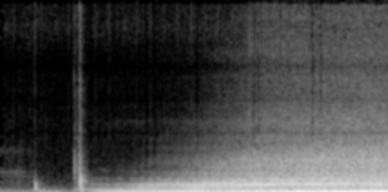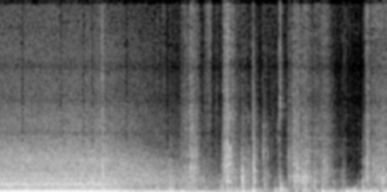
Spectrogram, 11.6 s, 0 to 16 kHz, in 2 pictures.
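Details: Air King 16-inch table fan with slightly off-balance blades. A low hum, then a smooth whir climbing steadily in pitch as the blades spin up, even and clean; a normal, powerful fan startup.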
